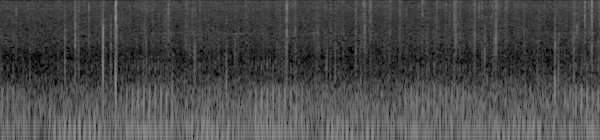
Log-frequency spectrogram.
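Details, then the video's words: Low, buzzing purr of a cat with gentle breathing swells, mixed with crisp pops and crackles from a fireplace. "Fall asleep to the Purring of a Cat"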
